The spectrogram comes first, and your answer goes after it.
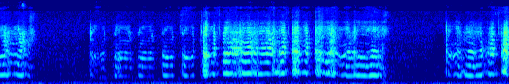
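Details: Noisy interaction within a British urban red fox family, recorded on a pocket gimbal camera: near-continuous rapid whining, squeaky yelps in quick uneven runs, with brief pauses, above a low background hum.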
